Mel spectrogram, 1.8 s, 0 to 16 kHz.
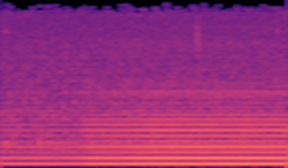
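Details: McIntosh MX110 (non-Z) tube preamp returned with hum, volume turned up, no inputs connected: a steady low hum with a buzzy edge grows slightly louder and holds, from a failed power-supply filter capacitor section letting ripple in.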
